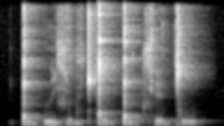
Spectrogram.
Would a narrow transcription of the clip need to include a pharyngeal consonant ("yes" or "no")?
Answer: no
